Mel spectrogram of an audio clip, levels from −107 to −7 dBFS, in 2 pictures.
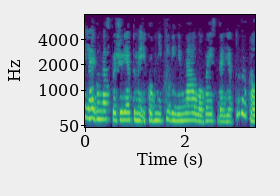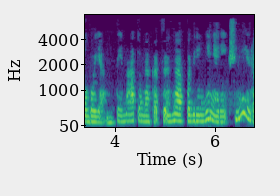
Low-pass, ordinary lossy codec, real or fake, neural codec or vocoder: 7.2 kHz; MP3, 32 kbps; real; none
